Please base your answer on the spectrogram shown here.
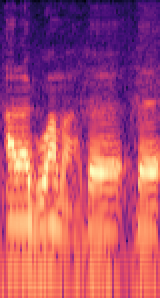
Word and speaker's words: Araruama: Araruama? Araguama.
